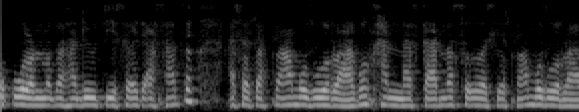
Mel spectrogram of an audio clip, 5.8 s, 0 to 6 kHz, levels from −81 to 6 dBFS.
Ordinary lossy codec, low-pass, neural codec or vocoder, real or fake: MP3, 32 kbps; 5.4 kHz; none; real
